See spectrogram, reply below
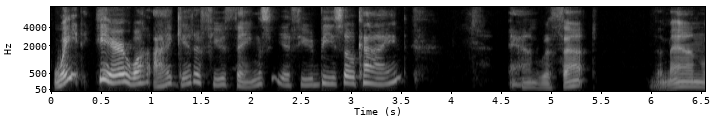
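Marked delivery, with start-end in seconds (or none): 0.0-3.6 higher, loud, falsely polite host. A narrator's reading. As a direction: fake politeness. Host voiced.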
